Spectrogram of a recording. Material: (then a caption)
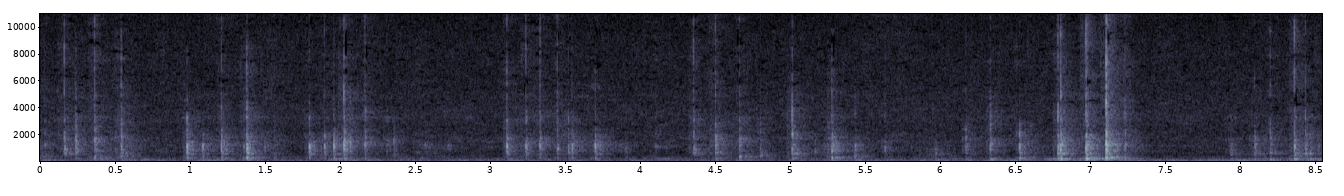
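Cardboard. An open, medium-sized rectangular cardboard puzzle box full of loose cardboard jigsaw pieces is gripped at its sides by both hands with long nails and tapped and shaken. Quick, dry clicks and taps come in irregular bursts with short pauses between them, and the loose pieces rattle.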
